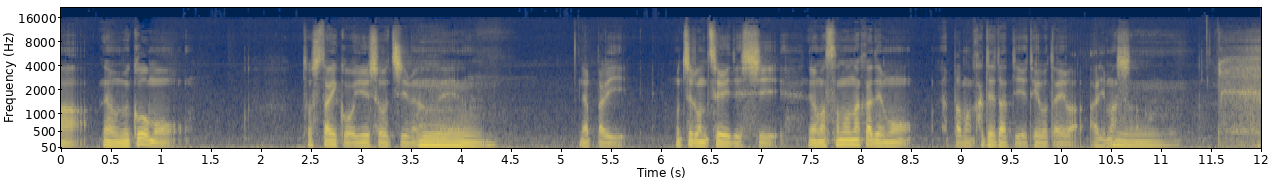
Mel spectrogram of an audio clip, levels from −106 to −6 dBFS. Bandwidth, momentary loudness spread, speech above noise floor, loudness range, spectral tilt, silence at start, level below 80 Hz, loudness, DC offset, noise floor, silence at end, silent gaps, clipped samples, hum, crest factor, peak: 14.5 kHz; 14 LU; 24 dB; 3 LU; -5 dB/octave; 0 s; -48 dBFS; -26 LUFS; under 0.1%; -49 dBFS; 0 s; none; under 0.1%; none; 14 dB; -12 dBFS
